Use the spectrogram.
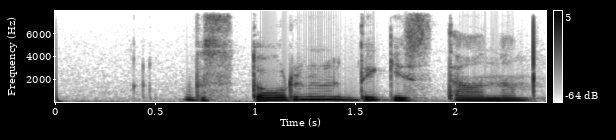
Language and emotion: Russian, neutral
